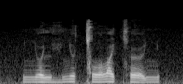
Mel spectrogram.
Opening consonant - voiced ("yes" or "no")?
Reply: yes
